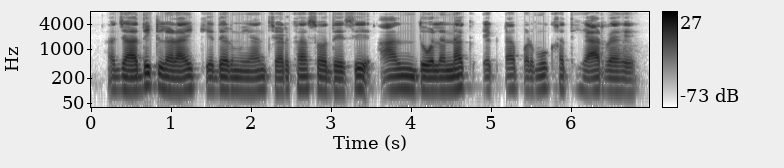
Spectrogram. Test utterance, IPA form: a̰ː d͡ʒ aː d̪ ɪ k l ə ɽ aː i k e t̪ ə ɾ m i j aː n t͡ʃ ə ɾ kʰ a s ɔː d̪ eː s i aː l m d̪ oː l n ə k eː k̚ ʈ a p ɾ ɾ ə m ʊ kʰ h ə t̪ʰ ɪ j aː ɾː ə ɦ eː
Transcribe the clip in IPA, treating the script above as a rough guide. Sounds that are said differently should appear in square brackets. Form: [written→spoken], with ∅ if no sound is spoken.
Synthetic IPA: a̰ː d͡ʒ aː d̪ ɪ k l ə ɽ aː i k e [t̪→d̪] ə ɾ m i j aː n t͡ʃ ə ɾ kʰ a s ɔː d̪ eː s i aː l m d̪ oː l n ə k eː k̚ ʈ a p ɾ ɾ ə m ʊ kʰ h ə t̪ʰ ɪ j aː ɾː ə ɦ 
